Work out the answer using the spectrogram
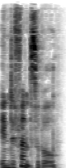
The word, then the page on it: indefensible: British English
